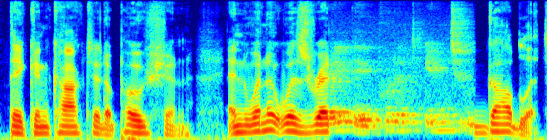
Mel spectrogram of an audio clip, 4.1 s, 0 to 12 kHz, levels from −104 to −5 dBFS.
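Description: From 2.48 to 3.54 s the speech suddenly goes roomy, thin and about 10 dB quieter, with more background noise: likely a switch to a distant microphone.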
